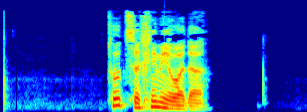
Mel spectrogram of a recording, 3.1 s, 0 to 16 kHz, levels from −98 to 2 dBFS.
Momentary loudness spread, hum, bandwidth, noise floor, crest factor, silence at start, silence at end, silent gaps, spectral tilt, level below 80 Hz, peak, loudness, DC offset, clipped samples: 8 LU; none; 11.5 kHz; -74 dBFS; 18 dB; 1.1 s; 1.05 s; none; -5 dB/octave; -58 dBFS; 0 dBFS; -14 LUFS; under 0.1%; under 0.1%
